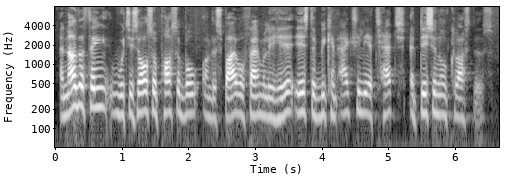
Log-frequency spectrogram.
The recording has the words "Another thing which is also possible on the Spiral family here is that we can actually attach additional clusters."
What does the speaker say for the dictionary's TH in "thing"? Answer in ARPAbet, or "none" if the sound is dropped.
TH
